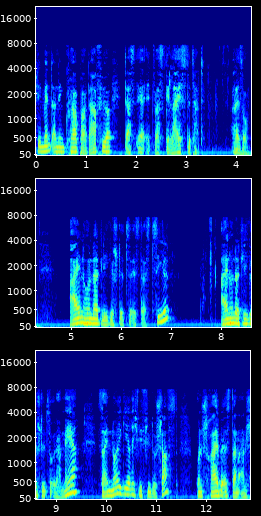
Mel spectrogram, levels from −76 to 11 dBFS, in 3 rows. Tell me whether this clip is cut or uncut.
uncut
